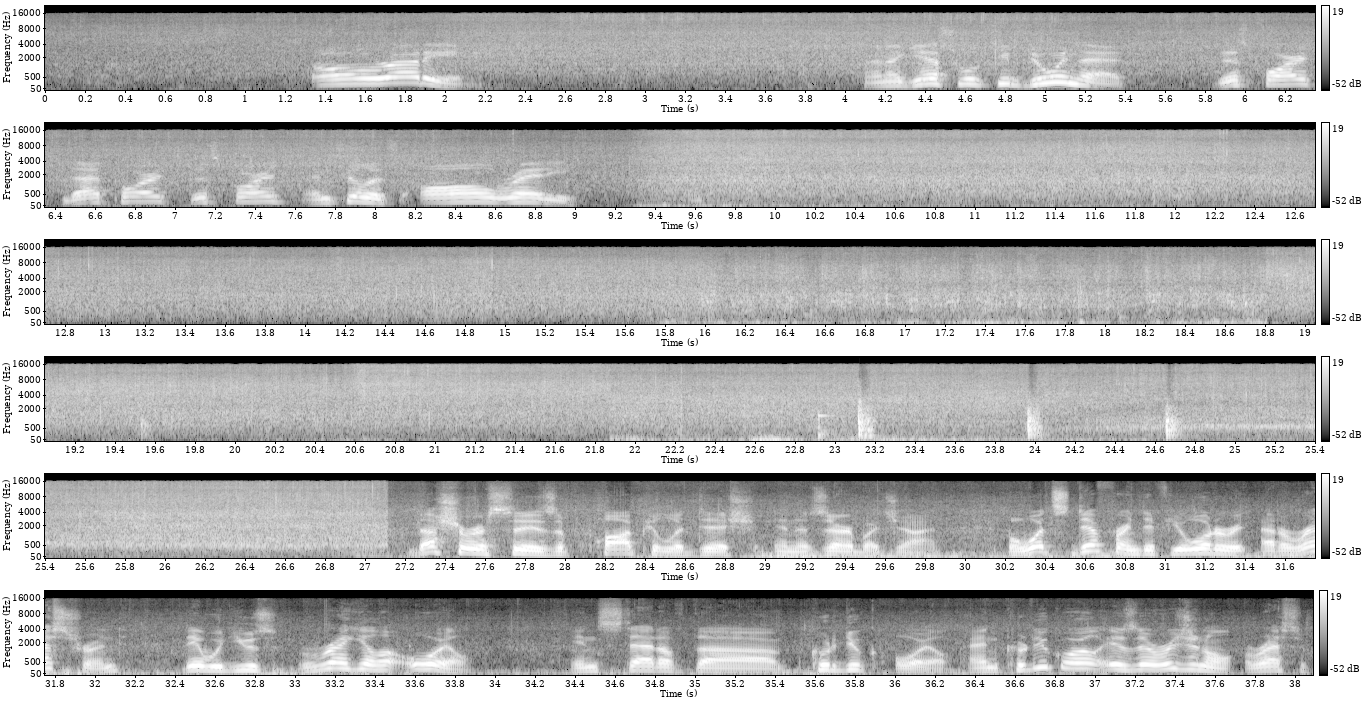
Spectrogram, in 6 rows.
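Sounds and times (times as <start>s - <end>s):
meat and vegetables sizzling: 0.0s - 27.2s.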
